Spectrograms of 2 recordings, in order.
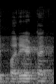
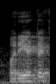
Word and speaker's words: पर्यटक: है, जैसे पर्यटक में य के ऊपर आया है तो य से पहले उसका उच्चारण किया जाएगा। तो शुरुआत करते हैं पर्यटक से ही, तो पहले हमने र का उच्चारण किया, बाद में य का किया।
